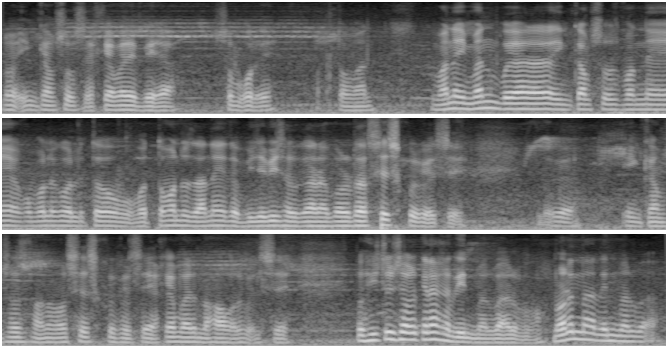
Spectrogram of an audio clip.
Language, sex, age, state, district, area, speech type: Assamese, male, 18-30, Assam, Barpeta, rural, spontaneous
